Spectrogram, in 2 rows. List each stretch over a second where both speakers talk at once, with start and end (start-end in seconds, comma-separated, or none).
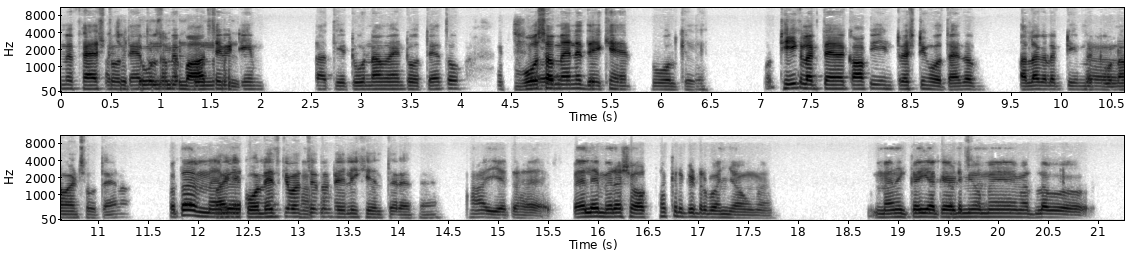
0.5-1.9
